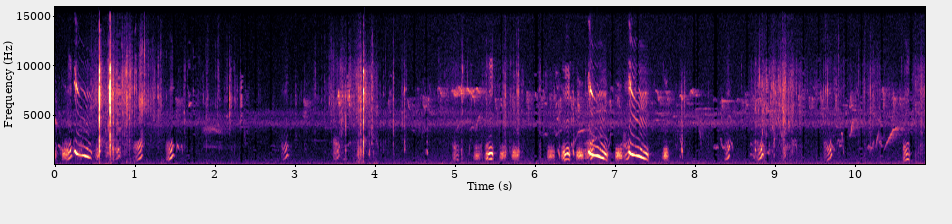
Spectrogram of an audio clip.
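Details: Grey-crowned babblers, a small wild group visiting a pond built for them in 2017 on a property's east side; scattered sharp downslurred calls, some in quick pairs, with soft chatter between and steady high hiss behind.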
